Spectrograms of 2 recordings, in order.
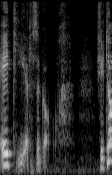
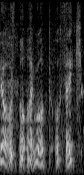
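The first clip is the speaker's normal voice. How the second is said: tearful, speaking through tears; 8 semitones higher than usual. In a drama, a character being comforted and handed a tissue answers while crying. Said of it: "It's very foolish of me to cry".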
